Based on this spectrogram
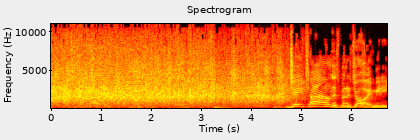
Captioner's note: applause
